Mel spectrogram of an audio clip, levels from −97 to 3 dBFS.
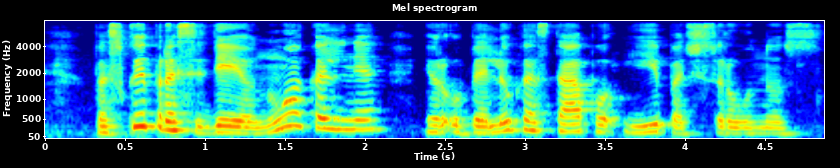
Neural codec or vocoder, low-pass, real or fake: none; 7.2 kHz; real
